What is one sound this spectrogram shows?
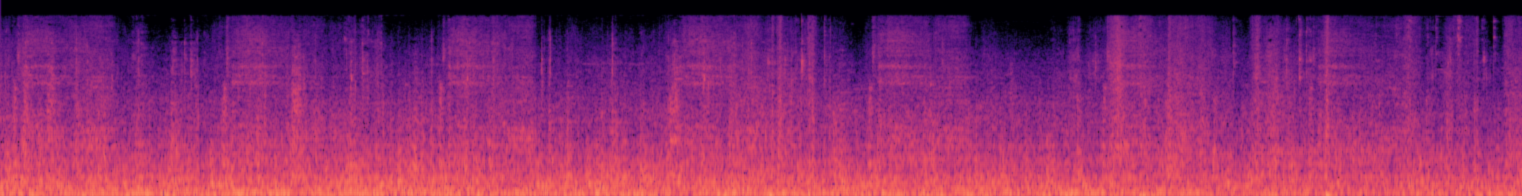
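Footsteps splash and scrape on a wet rocky floor.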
